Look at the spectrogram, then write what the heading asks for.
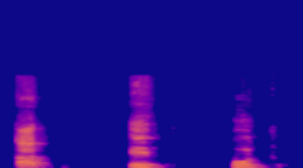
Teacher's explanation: ता के ऊपर जब सुकून होगा, जज्म होगा, तो आवाज जो है उसको हम अपनी जगह पे ही रखेंगे, रिबाउंड नहीं करेंगे।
